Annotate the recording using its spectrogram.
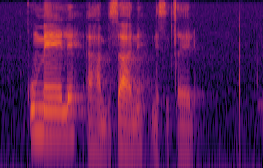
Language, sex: Zulu, male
